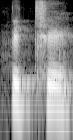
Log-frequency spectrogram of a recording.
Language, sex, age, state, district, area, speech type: Punjabi, female, 30-45, Punjab, Pathankot, rural, read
